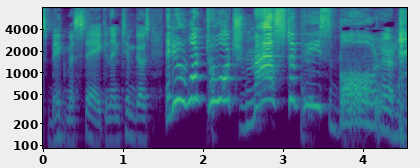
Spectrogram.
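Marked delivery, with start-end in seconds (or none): 1.5-4.5 high, loud, slow fake English accent; hammed-up posh English accent, drawn out; bad English accent. Tim's terrible English accent for Al. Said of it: "That is the furthest thing from an English accent".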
